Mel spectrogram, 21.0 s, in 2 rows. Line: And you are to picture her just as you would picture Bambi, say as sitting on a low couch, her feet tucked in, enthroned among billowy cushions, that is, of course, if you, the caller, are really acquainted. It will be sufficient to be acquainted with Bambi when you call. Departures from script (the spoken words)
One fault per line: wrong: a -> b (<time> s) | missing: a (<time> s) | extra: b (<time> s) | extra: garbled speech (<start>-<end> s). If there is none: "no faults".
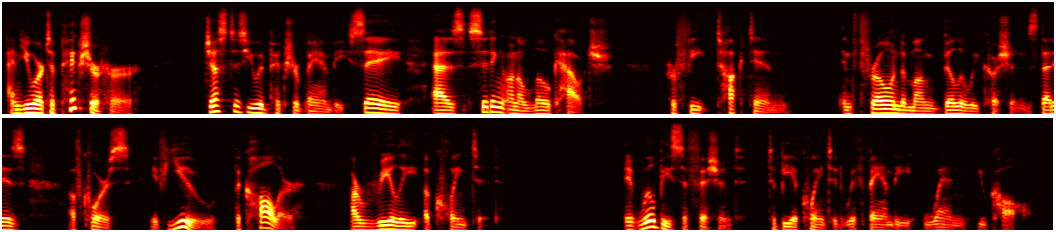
no faults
